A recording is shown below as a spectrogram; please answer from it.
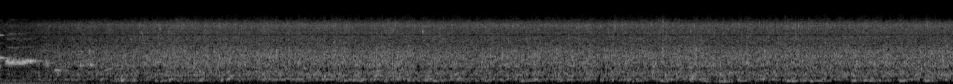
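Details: Steady rushing water fills the whole recording as an even broadband hiss, with no animal calls heard.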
